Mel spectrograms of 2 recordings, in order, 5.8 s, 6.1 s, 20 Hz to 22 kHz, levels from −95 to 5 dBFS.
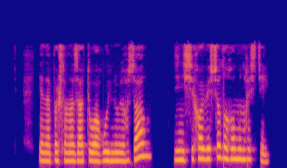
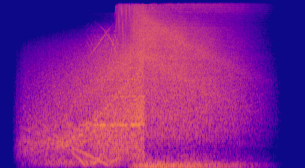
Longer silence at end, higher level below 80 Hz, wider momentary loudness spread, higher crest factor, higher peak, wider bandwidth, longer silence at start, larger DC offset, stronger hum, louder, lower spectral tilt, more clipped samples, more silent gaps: second, 0.4 s vs 1.05 s; second, -58 dBFS vs -42 dBFS; second, 10 LU vs 21 LU; about the same, 16 dB vs 20 dB; first, -2 dBFS vs -6 dBFS; second, 8 kHz vs over 20 kHz; first, 0.8 s vs 0.4 s; neither; neither; first, -17 LUFS vs -22 LUFS; first, -5.5 dB/octave vs -1 dB/octave; neither; first, 3.09-3.45 s vs none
